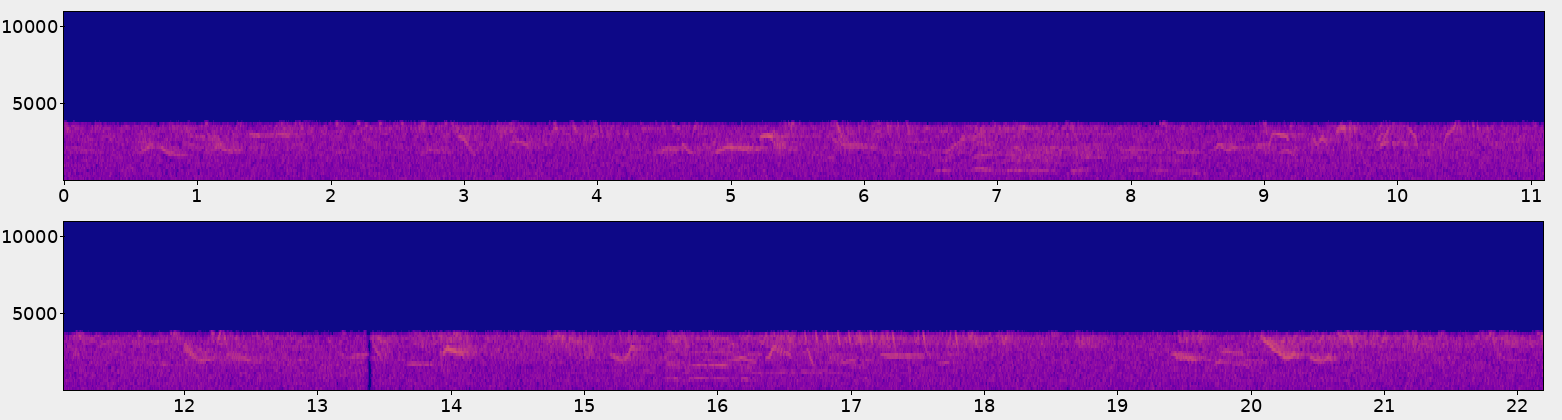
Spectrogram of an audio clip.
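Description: Faint birdsong from small birds, many short chirps and whistles scattered throughout, over a steady hiss.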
